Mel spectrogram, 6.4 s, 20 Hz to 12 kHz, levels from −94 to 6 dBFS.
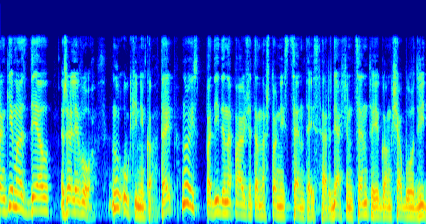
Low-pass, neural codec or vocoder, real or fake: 7.2 kHz; none; real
